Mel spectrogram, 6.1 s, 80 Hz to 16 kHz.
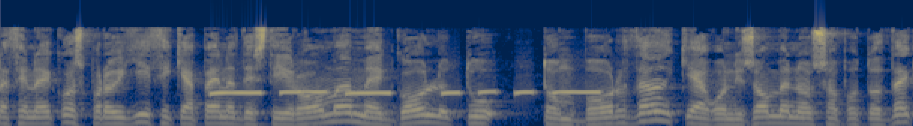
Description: Morse code, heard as a whistle, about 10 wpm. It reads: OV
